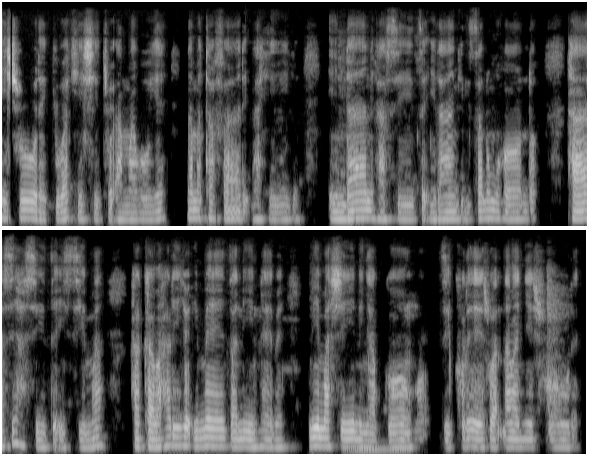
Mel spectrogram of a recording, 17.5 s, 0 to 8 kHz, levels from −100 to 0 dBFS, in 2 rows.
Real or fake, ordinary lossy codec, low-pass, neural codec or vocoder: real; AAC, 48 kbps; 7.2 kHz; none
